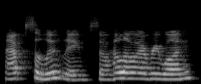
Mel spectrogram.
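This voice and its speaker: A woman's voice: high-pitched, fairly even intonation, fast talker, highs cut off. A woman, a regional chair, making an upbeat, encouraging announcement.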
